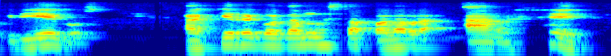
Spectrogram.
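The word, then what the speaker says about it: ἀρχή: Aquí recordamos esta palabra arge. Se escribe arche, se pronuncia arge.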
